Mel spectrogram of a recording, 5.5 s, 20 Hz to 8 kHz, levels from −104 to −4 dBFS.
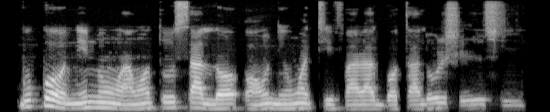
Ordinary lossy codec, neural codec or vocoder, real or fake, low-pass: none; none; real; none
